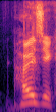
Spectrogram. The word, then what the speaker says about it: Hoosier: Michael competed on the weekend at the Hoosier Cup. I think I'm pronouncing that right. Hoosier Cup. Okay, perfect.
